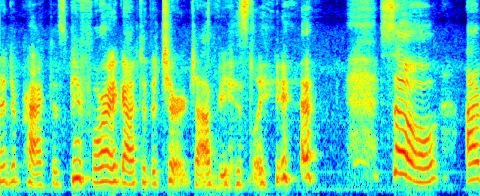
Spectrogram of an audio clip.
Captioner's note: laughing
